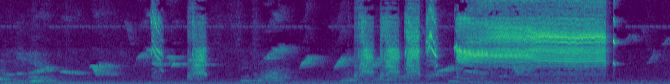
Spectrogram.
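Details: Actively singing golden-headed weaver, a lure song: soft squeaky twitters and rising whistles, rapid chattering bursts, then a prolonged loud wheezing buzz with sweeping inner whistles that ends abruptly.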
